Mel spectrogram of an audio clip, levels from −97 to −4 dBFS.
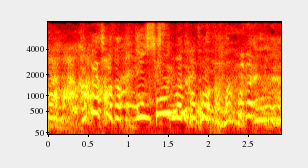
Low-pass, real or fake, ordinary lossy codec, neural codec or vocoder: none; fake; none; codec, 16 kHz, 2 kbps, FreqCodec, larger model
